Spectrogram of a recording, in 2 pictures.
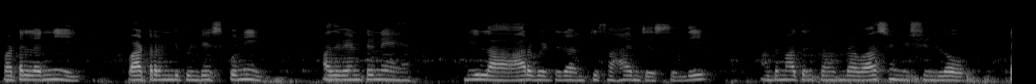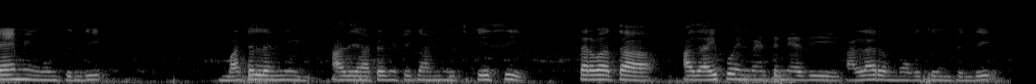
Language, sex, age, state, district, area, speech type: Telugu, female, 18-30, Andhra Pradesh, Chittoor, rural, spontaneous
